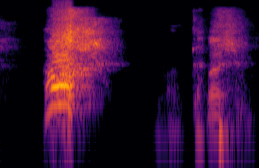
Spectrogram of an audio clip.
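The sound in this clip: A single loud, sharp sneeze bursts out and trails off, followed by a moment of quiet and then a brief stretch of someone speaking.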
